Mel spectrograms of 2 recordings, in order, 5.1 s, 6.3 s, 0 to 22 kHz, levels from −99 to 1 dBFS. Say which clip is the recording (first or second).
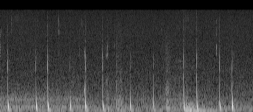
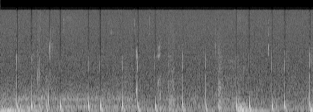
first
